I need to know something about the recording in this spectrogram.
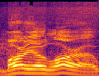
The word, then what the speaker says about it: Mario Laura: Elijah Telus Chuck actually it's a Mario Laura with from schulenburg we've been saying it wrong all night yeah it's wrong on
